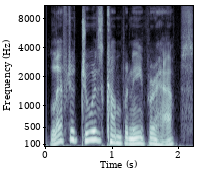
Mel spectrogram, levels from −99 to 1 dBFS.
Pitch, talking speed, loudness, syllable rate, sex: 135 Hz, 160 wpm, -16 LUFS, 4.3 syllables/s, male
